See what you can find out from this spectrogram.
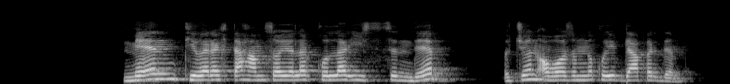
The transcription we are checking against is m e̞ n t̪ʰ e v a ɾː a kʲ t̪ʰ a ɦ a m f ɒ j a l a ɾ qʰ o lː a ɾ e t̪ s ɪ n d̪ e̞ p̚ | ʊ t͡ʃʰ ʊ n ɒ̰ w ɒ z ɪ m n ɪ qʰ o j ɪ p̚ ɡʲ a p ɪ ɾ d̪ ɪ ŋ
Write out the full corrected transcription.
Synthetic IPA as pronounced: m e̞ n t̪ʰ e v a ɾ a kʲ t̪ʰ a ɦ a m s ɒ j a l a ɾ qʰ o lː a ɾ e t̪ s ɪ n d̪ e̞ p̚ | ʊ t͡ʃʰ ʊ n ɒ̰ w ɒ z ɪ m n ɪ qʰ o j ɪ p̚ ɡʲ a p ɪ ɾ d̪ ɪ m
